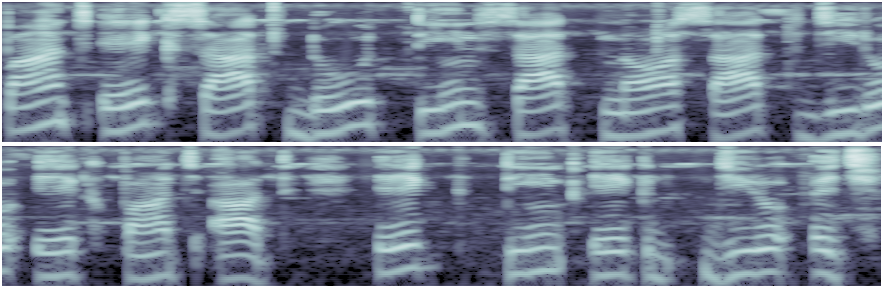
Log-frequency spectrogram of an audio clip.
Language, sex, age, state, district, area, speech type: Maithili, male, 18-30, Bihar, Madhubani, rural, read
